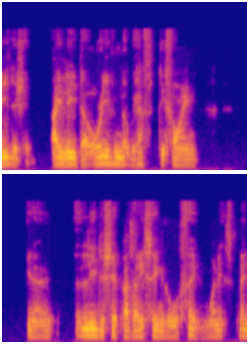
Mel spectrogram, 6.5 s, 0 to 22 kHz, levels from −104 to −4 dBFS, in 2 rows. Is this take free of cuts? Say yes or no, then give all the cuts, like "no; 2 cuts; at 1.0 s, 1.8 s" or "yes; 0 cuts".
yes; 0 cuts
